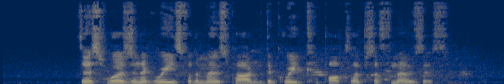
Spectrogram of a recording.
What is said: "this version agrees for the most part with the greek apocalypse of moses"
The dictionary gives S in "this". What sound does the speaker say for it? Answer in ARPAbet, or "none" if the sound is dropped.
S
